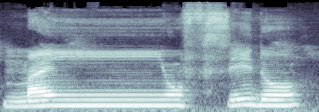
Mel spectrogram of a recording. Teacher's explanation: دا نون ساکن دا په یا کې مدغم کیږي، له دې څخه یو شد لرونکی توری جوړیږي، نون ورکیږي، میم د یا سره تړل کیږي. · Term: ادغام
